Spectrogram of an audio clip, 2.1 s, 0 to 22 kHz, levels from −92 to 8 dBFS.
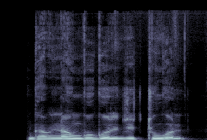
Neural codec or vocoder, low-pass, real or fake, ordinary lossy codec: none; none; real; none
